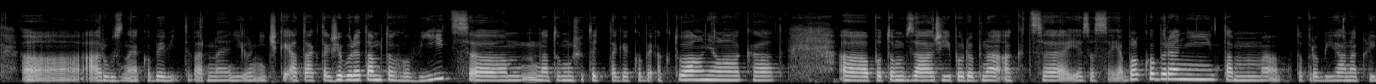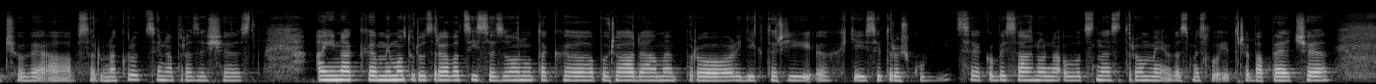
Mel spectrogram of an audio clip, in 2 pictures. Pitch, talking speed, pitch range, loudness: 190 Hz, 145 wpm, 180-200 Hz, -22 LUFS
